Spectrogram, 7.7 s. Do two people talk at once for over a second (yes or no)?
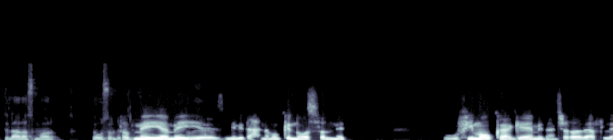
yes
